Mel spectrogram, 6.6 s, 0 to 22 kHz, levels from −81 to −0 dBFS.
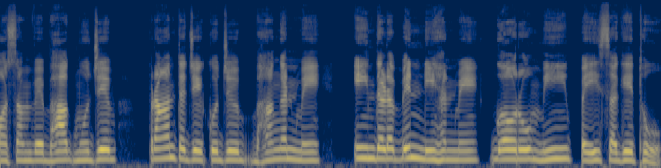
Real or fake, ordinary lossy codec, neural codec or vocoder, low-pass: real; none; none; 19.8 kHz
